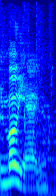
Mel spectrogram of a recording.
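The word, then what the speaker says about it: Mojang: Moyang is supposed to be pronounced Moyang. The J is more of a Y.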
